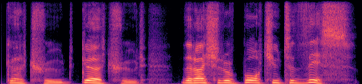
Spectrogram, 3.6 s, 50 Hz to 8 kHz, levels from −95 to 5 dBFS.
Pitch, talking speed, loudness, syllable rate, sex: 170 Hz, 150 wpm, -18 LUFS, 4.5 syllables/s, male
